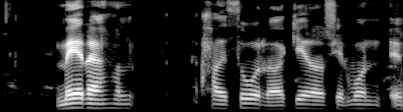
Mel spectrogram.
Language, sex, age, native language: Icelandic, male, 13, Icelandic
